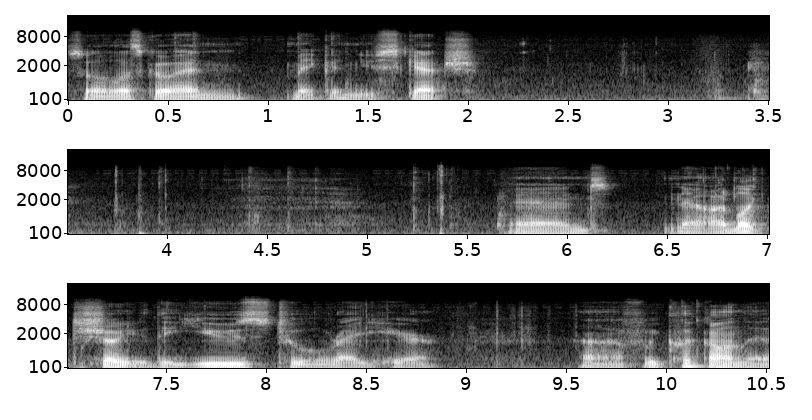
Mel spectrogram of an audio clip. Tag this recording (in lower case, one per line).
speech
